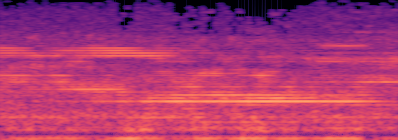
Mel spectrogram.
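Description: Faint, steady musical drone of several held tones, swelling a little after about half a second.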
